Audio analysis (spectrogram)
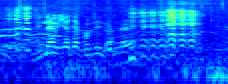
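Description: Goats bleat in overlapping, wavering calls at the Dhanaula goat market, a weekly Wednesday livestock market, mixed with close voices talking over them.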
